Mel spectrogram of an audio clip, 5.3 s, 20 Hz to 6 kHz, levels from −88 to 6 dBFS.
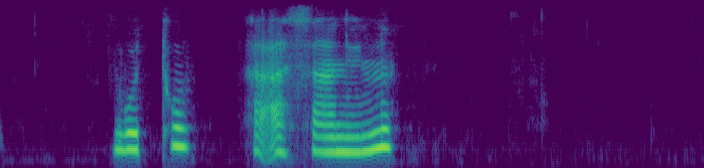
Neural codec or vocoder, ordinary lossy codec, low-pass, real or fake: codec, 16 kHz, 4.8 kbps, FACodec; AAC, 48 kbps; 5.4 kHz; fake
